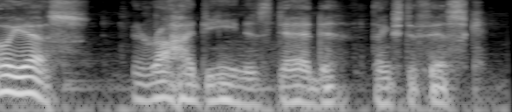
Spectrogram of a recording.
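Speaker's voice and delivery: whispering in character. Leaning in to tell a character secret news: whispering in character. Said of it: "I do walk up into him and I whisper".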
